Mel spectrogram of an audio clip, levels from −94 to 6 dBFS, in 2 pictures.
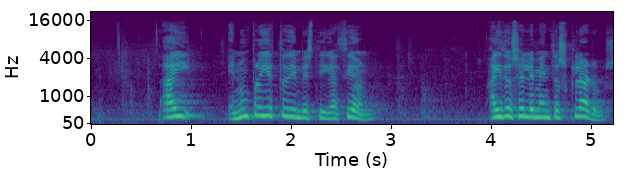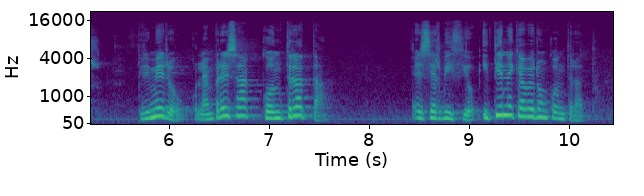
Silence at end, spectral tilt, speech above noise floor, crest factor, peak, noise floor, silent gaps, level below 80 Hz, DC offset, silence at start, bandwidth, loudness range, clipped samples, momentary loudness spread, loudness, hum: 0.3 s; -5 dB/octave; 34 dB; 16 dB; -14 dBFS; -64 dBFS; none; -80 dBFS; under 0.1%; 0.65 s; 15.5 kHz; 2 LU; under 0.1%; 13 LU; -30 LUFS; none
